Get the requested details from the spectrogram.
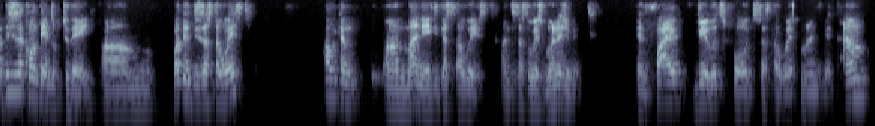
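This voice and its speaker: A man, giving an online lecture with slides, halting and full of fillers. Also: medium pitch. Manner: halting, many fillers and restarts. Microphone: video call. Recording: muffled video call audio.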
